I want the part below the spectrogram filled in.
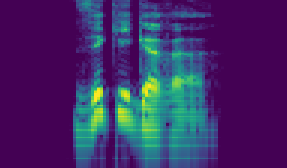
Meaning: inflection of sickig: 1. strong/mixed nominative/accusative feminine singular comparative degree 2. strong nominative/accusative plural comparative degree
- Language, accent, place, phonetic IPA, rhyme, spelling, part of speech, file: German, Germany, Berlin, [ˈzɪkɪɡəʁə], -ɪkɪɡəʁə, sickigere, adjective, De-sickigere.ogg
